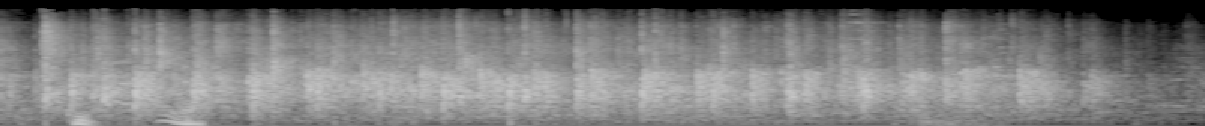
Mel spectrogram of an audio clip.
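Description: An audience breaks into sustained applause, dense rapid clapping at steady loudness for several seconds, with a few whoops or cheers early on, before it thins and fades out.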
